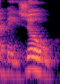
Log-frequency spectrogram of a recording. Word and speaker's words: beijou: é bem beijo ou na palavra beijou qual é a sílaba mais forte que têm maior intensidade ó atenção a pronúncia beijou o show então joe ele vem beijou ele é a sílaba mais forte portanto dizemos que o joe é a sílaba tônica da palavra a próxima palavra é momento momento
